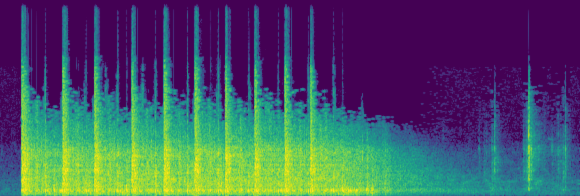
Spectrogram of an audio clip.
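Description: A belt-fed machine gun fires at a reenactment at Freedom Plaza: one loud, rapid burst of about fifteen sharp shots that ends abruptly and fades into echo, followed by a couple of scattered distant pops.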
